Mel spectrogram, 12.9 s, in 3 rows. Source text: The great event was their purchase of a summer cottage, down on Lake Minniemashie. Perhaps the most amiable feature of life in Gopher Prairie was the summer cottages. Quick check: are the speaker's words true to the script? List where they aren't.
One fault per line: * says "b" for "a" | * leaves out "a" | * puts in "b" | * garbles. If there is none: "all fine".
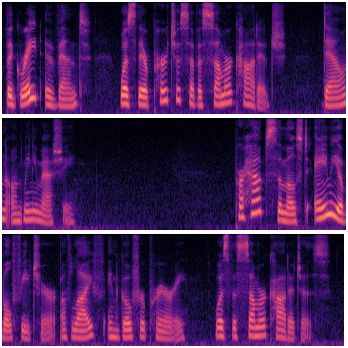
* leaves out "Lake"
